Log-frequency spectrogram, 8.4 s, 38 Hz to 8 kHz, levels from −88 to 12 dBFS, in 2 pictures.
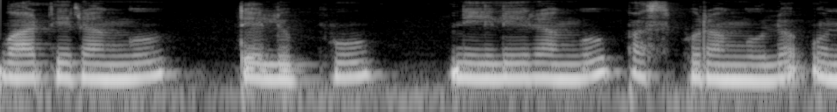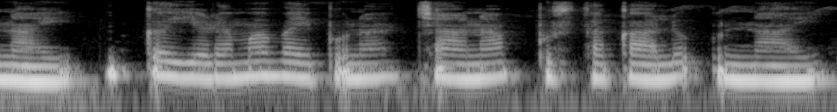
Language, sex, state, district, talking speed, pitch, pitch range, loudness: Telugu, female, Telangana, Hyderabad, 95 wpm, 195 Hz, 185-205 Hz, -14 LUFS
